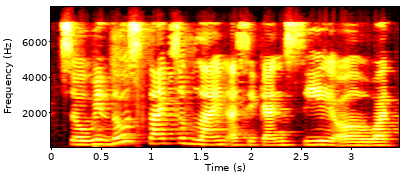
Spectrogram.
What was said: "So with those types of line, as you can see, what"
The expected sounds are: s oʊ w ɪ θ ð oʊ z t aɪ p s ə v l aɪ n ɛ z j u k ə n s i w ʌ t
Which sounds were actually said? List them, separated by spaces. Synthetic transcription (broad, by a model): s oʊ w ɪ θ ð oʊ s t aɪ p s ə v l aɪ n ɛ s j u k ə n s i w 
